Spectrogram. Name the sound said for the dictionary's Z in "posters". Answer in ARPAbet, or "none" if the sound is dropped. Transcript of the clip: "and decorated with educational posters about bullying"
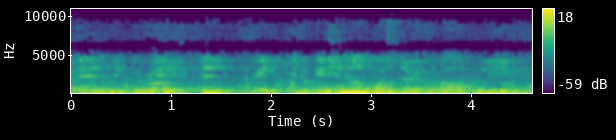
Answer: none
